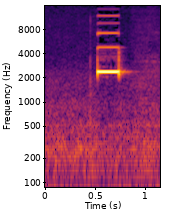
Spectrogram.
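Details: Single short, high, pure-toned beep in a quiet room from a Curlin 6000 infusion pump set up for PCA, prompting for its lock code during tubing priming before patient connection.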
